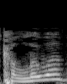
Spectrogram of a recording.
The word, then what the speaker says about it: Kilauea: I don't know if you pronounce this Kalua volcano. – Yep.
